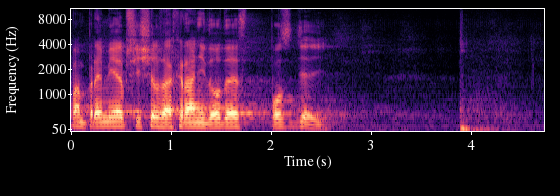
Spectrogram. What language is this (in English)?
Czech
